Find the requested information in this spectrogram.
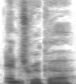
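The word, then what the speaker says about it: Integra: to the helsing organization under the leadership of entreka helsing and that's how you pronounce her name a great granddaughter of abraham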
